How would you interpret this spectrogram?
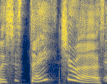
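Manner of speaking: a polite English plea; proper English accent. Retold or imitated. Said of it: "I could hear myself sounding so English".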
